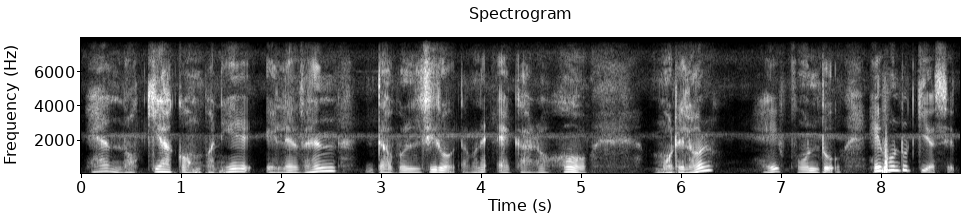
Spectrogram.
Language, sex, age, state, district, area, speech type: Assamese, male, 18-30, Assam, Goalpara, rural, spontaneous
